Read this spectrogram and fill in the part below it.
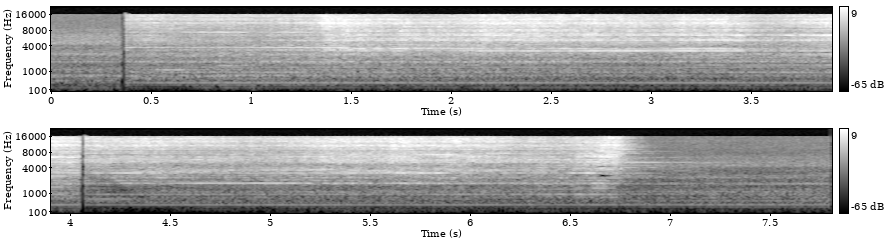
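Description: A wood planer machine whirs steadily as boards are fed through it.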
